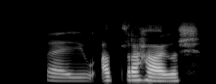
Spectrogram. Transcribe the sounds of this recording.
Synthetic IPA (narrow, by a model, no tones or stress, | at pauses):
θaɛɾjuʔat̪lɾaɦaːɣʏɾ̥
